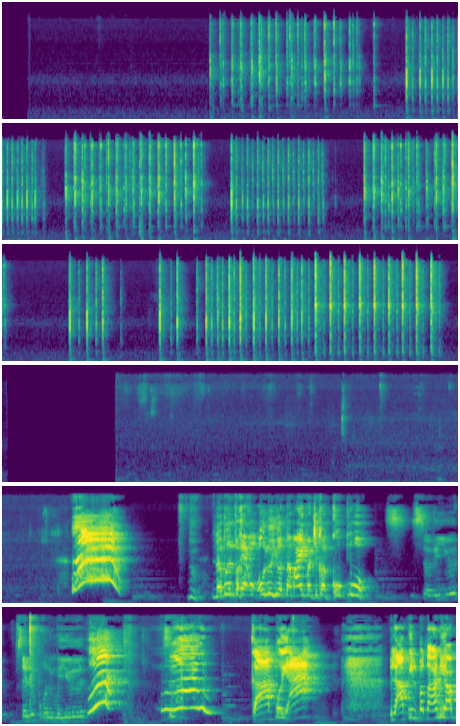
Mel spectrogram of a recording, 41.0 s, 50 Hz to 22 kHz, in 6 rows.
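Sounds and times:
typing on keyboard: 3.1s - 13.8s, 14.7s - 20.4s.

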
